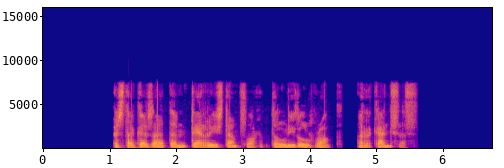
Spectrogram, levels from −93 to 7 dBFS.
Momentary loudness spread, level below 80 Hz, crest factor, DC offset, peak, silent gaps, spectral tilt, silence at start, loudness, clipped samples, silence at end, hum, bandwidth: 10 LU; -54 dBFS; 18 dB; under 0.1%; 0 dBFS; 4.51-4.71 s; -5 dB/octave; 1.05 s; -18 LUFS; under 0.1%; 1.15 s; none; 7.8 kHz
